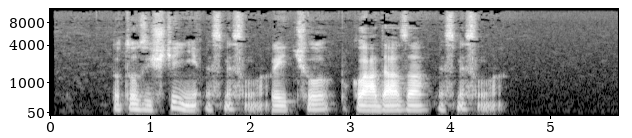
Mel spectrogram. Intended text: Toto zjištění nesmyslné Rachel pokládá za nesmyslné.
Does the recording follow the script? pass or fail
pass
